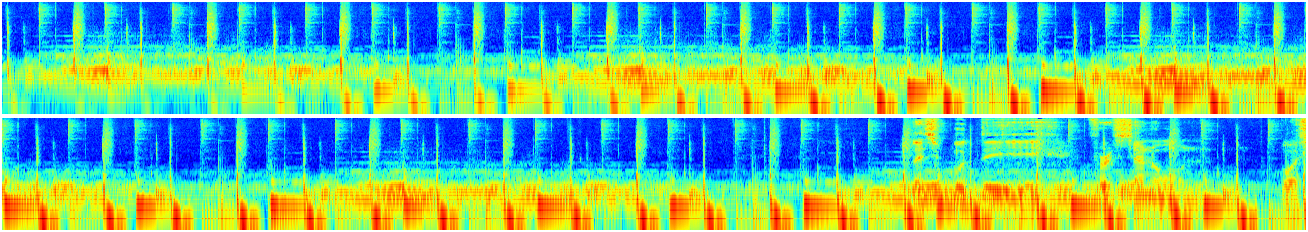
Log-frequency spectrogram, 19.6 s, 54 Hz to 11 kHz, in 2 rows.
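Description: A Roland SP404 MK2 sampler plays a repeating two-bar loop of punchy drums and chopped tones, steady and rhythmic throughout, with a brighter burst of sound layered in near the end.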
